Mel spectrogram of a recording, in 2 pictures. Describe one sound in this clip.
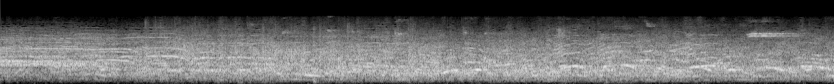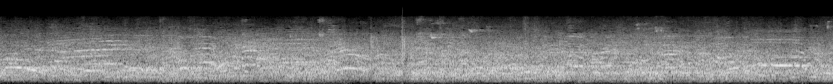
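A large crowd cheers and chatters loudly in an echoing gym.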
